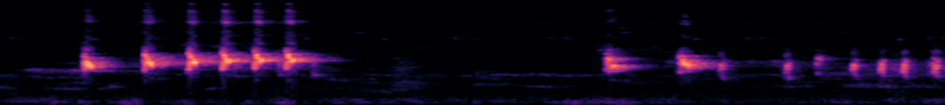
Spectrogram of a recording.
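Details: Yellow-vented bulbul giving a short burst of fast, bubbly chirps, then a pause, two brief notes, and a string of quick, clipped calls.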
